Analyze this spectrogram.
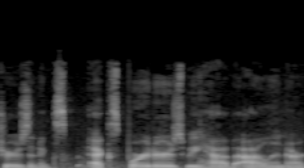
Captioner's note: speaking French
